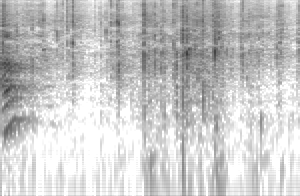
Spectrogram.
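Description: Close rustling and a quick run of light, irregular clicks and taps as a hand reaches right past the recording phone to pick up a satsuma.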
